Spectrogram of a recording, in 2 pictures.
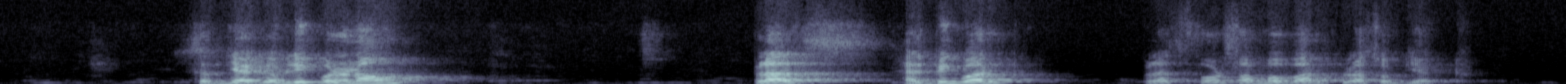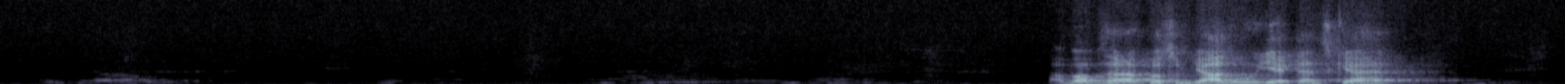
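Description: A middle-aged man speaks calmly in short phrases, close by, with pauses between them.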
